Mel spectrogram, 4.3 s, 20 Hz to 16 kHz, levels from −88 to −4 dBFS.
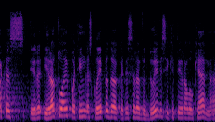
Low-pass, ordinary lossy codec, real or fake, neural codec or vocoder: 14.4 kHz; MP3, 48 kbps; real; none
